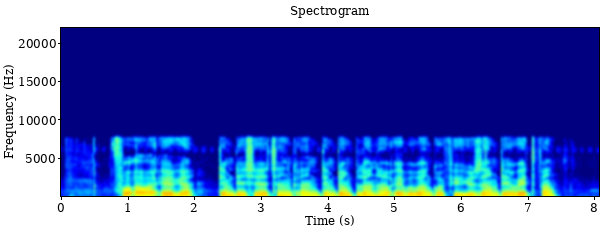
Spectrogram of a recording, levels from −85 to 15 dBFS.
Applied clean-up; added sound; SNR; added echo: none; none; none; none.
